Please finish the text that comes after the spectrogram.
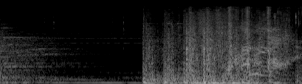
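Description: Gunfire erupts suddenly in the Warhammer 40000: Sanctus Reach video game, a dense burst of rapid shots and impacts that stays loud after a quiet hum with soft voices underneath.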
